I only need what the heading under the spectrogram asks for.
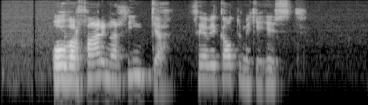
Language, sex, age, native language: Icelandic, male, 40-49, Icelandic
